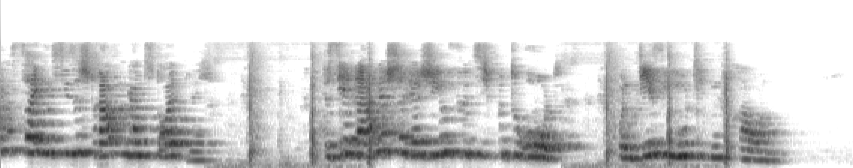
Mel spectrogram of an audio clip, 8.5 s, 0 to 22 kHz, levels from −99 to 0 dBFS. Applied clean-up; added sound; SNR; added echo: classical method WPE with log-MMSE.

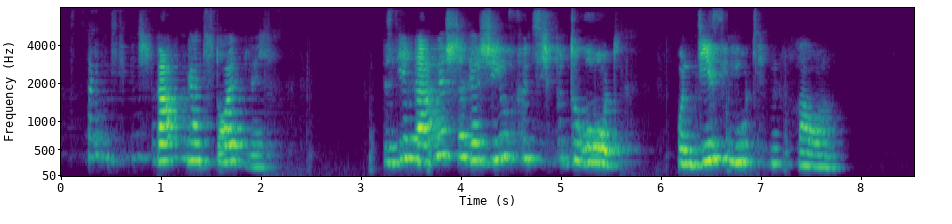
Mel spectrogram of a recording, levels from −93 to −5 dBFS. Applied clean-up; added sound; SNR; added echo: neural mask model DeepFilterNet 3.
